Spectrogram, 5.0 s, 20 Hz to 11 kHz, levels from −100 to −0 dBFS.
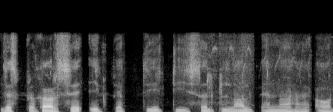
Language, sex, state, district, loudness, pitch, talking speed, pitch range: Hindi, male, Madhya Pradesh, Katni, -24 LUFS, 105 Hz, 120 wpm, 100-115 Hz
